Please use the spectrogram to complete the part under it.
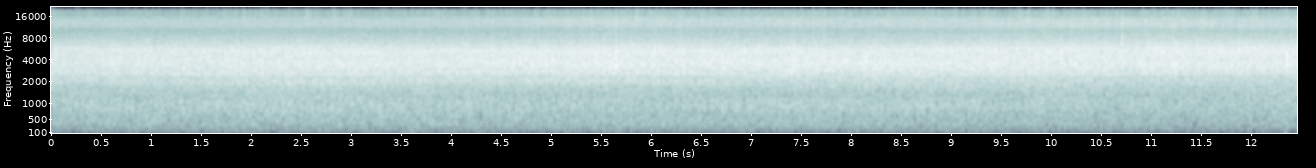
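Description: Heavy typhoon rain from Typhoon Lan (Paolo) in Iloilo, Philippines, October 2017, falls steadily, heard from a porch as a dense, unbroken roar like a waterfall, loud and constant throughout.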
